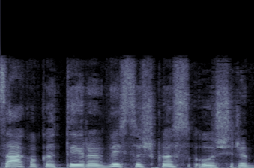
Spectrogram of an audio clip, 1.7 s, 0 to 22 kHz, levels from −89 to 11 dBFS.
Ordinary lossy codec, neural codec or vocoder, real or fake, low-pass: AAC, 64 kbps; vocoder, 44.1 kHz, 128 mel bands, Pupu-Vocoder; fake; 14.4 kHz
